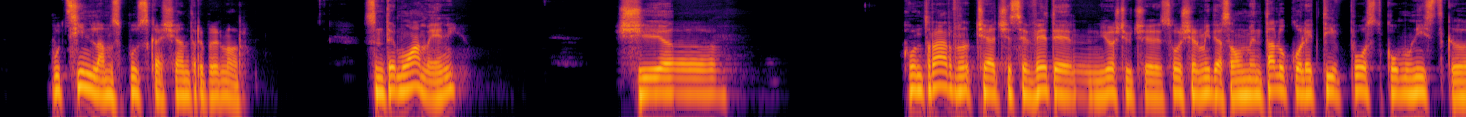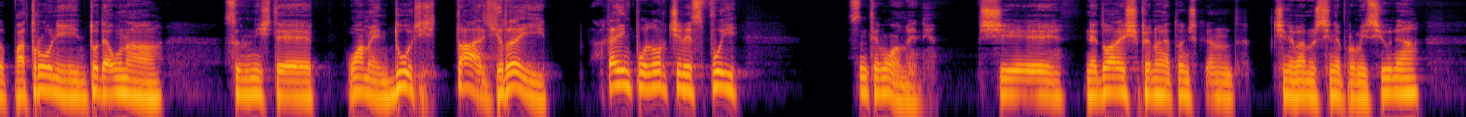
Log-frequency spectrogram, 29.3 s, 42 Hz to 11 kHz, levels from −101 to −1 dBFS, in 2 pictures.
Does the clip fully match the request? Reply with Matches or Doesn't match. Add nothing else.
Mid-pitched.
Doesn't match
